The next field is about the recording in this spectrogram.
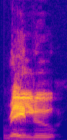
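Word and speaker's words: ReLU: We have the ru is pronounced like ray the ray from the sun and lu like a name. So ru function.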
